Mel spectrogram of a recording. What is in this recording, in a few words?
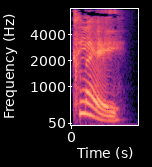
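"clay", English, uk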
